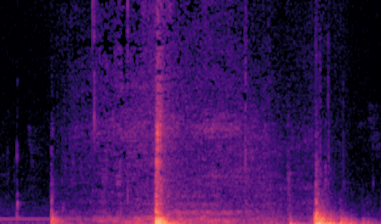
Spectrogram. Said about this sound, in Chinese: 这时，忽然有人重重的敲门，我穿着运动衫就去开门了，结果一看，竟然是我的新班主任。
